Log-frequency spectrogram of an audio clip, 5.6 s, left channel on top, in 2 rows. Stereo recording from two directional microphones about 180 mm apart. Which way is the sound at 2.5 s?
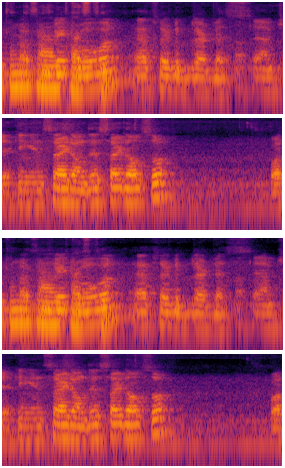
15° right (ahead or behind).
